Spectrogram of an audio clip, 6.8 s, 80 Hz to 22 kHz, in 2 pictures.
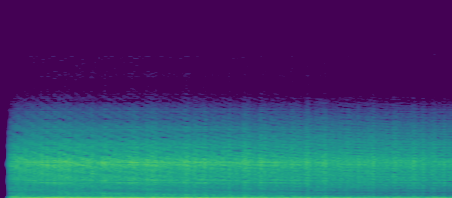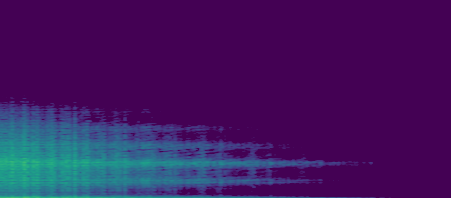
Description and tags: Logo Dissolve, Electric, A
A very, very processed recording of a piano string being struck with a metal mallet. Ultimately sounded like something that would accompany some company's logo fading in at the end of a cheesy commercial. Hopefully there are plenty of other uses.
An example of how you might credit is by putting this in the description/credits:
The sound was recorded using a "H1 Zoom recorder" and edited on 27th November 2017.
dissolve, fade, static, electric, logo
